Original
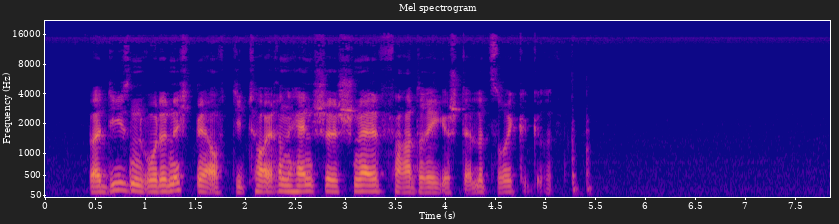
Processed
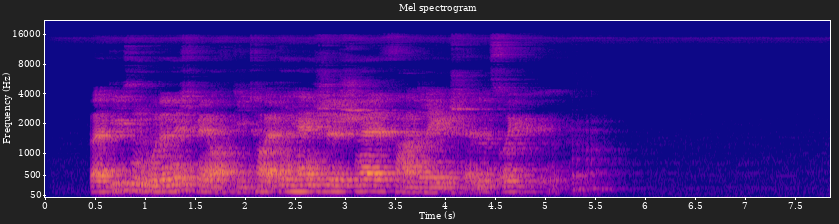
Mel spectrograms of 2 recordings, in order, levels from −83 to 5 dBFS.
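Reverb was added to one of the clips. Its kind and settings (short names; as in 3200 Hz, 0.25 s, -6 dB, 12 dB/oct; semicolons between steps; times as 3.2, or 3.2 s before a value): Schroeder reverb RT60 1.1 s, combs from 31 ms, DRR -6 dB; gain -7 dB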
